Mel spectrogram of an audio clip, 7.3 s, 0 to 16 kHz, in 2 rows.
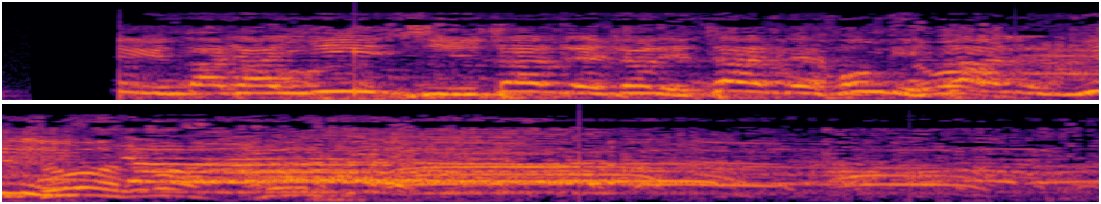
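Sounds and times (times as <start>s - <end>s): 
school official speaking: 0.4s - 4.2s
crowd of students shouting and jeering outdoors: 2.9s - 7.2s.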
